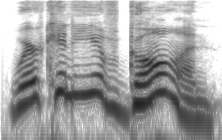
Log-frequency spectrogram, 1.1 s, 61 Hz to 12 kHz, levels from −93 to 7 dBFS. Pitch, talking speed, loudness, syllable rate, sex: 250 Hz, 270 wpm, -14 LUFS, 5.9 syllables/s, female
